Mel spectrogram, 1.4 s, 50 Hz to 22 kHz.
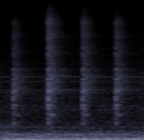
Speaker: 30-y old brake pads dry out and get rock hard and no longer work as brakes. They will make a nice clicking noise.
